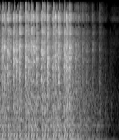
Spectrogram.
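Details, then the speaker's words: Harley-Davidson Twin Cam after fuel pump replacement and installing an Accel coil-on-plug ignition: loping, even V-twin idle with no misfire or stumble before winding down; ignition healthy after the install. "She's back, baby! Woo! I'm psyched about that. It worked great."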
